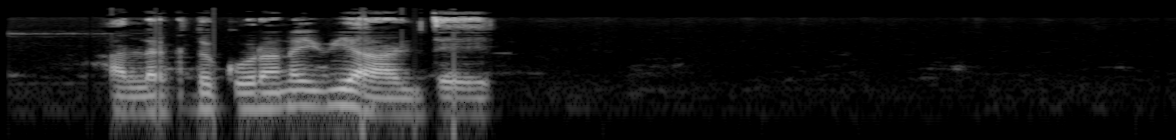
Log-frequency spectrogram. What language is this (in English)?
Pashto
